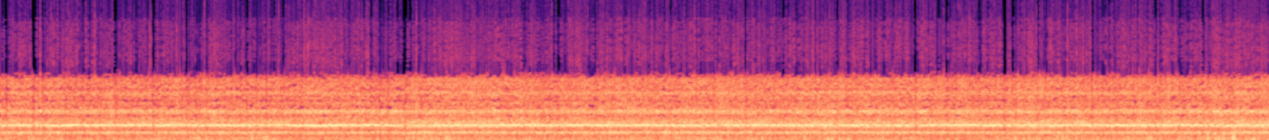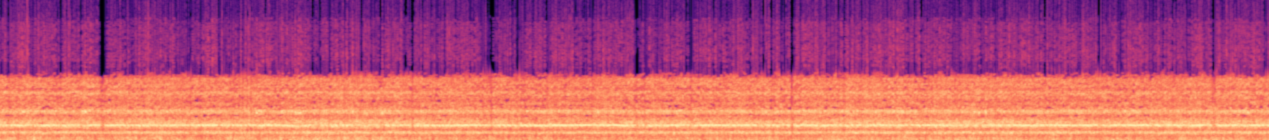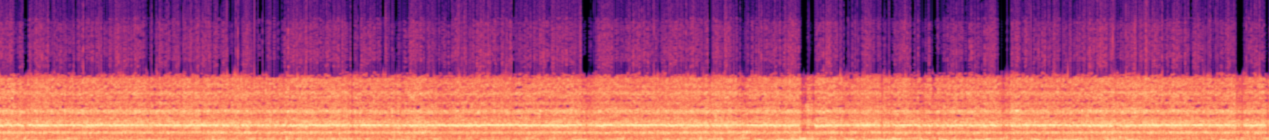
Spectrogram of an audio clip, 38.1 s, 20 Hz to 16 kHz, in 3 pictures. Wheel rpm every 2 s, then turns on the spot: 230, 230, 230, 230, 230, 230, 230, 230, 230, 230, 230, 230, 230, 230, 230, 230, 230, 240, 230.
none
